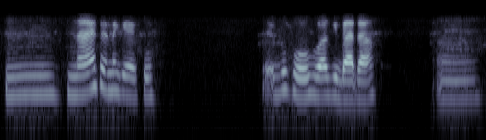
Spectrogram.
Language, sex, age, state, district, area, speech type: Assamese, female, 30-45, Assam, Dibrugarh, rural, conversation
